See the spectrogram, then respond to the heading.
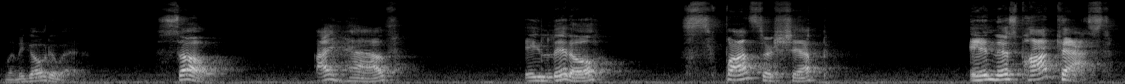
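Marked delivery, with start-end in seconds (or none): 1.6-11.1 slow, louder, rising reveal; drawn-out tease. Acted. Podcaster teasing listeners before the sponsor read. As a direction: stretch each word for the big reveal.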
